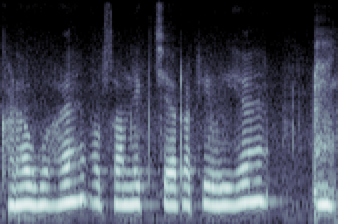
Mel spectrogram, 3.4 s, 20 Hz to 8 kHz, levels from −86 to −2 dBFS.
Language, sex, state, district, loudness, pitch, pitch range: Hindi, female, Bihar, Katihar, -16 LUFS, 200 Hz, 195-215 Hz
